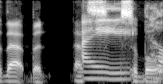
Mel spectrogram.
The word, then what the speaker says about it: Cibola: Cibola. – Oh my goodness, that is right. Wow. That's how you say it. Cibola. Yeah. Cibola is correct.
